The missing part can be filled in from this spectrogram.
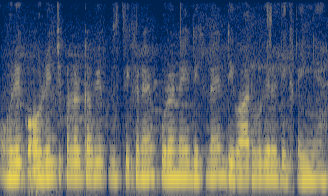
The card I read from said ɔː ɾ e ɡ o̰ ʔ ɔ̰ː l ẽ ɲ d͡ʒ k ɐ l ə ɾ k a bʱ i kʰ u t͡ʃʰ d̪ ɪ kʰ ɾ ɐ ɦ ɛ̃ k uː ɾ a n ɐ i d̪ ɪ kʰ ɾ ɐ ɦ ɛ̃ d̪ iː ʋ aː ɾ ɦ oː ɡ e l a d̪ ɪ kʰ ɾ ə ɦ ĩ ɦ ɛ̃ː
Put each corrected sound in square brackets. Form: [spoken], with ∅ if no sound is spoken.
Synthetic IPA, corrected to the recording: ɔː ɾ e [k] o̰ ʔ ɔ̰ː [ɾ] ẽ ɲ d͡ʒ k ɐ l ə ɾ k a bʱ i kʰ [ʊ] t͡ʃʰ d̪ ɪ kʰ ɾ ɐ ɦ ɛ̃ [p] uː ɾ a n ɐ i d̪ ɪ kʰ ɾ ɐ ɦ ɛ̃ d̪ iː ʋ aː ɾ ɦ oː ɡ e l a d̪ ɪ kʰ ɾ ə ɦ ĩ ɦ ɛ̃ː

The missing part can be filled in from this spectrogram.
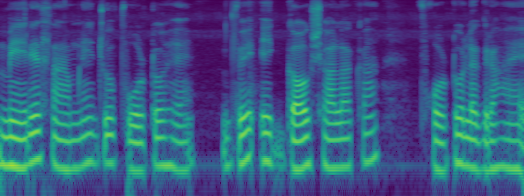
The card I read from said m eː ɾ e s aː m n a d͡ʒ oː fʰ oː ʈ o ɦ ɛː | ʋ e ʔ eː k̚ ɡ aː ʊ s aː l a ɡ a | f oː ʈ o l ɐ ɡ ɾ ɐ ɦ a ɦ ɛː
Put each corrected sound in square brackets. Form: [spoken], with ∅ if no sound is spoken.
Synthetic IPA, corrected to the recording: m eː ɾ e s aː m n [e] d͡ʒ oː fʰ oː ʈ o ɦ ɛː | ʋ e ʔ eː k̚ ɡ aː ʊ [ʃ] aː l a [k] a | f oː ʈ o l ɐ ɡ ɾ ɐ ɦ a ɦ ɛː

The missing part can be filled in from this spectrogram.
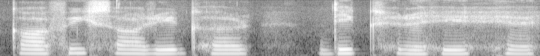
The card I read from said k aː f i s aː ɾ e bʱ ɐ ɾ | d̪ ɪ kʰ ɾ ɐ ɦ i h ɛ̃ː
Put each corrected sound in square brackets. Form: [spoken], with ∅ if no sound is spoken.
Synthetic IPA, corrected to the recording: k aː f i s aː ɾ e [ɡʱ] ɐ ɾ | d̪ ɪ kʰ ɾ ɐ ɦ [e] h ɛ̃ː

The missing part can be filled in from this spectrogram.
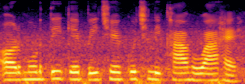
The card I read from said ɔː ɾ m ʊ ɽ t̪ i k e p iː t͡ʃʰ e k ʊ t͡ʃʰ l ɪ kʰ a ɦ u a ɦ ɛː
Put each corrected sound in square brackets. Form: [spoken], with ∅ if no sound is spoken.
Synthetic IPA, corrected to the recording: ɔː ɾ m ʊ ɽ t̪ i k e p iː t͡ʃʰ e k ʊ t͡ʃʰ l ɪ kʰ a ɦ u a ɦ ɛː

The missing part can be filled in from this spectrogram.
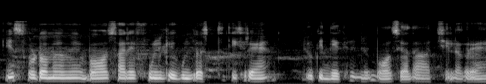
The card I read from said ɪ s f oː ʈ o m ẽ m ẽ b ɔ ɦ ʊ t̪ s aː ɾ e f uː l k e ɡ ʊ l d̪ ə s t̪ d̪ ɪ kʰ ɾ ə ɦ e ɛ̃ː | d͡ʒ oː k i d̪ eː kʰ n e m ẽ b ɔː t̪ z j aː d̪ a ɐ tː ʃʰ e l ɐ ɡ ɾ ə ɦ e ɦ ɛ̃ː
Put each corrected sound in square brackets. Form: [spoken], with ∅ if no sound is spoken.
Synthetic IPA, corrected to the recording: ɪ s f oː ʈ o m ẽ m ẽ b ɔ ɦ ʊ t̪ s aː ɾ e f uː l k e ɡ ʊ l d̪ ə s t̪ d̪ ɪ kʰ ɾ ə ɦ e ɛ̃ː | d͡ʒ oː k i d̪ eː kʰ n e m ẽ b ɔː t̪ z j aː d̪ a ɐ tː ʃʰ e l ɐ ɡ ɾ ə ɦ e ɦ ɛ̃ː

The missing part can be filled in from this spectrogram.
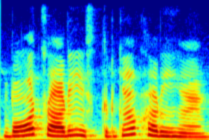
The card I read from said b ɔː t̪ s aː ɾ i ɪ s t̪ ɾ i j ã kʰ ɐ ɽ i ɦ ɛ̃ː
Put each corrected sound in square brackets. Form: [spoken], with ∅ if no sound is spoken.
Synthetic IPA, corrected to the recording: b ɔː t̪ s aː ɾ i ɪ s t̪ ɾ i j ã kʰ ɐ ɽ i ɦ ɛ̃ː

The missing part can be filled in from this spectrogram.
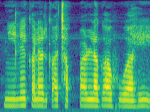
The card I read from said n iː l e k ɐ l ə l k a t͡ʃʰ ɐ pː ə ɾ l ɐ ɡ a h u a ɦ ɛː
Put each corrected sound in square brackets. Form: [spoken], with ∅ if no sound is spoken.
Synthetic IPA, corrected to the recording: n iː l e k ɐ l ə [ɾ] k a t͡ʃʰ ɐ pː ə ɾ l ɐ ɡ a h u a ɦ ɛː

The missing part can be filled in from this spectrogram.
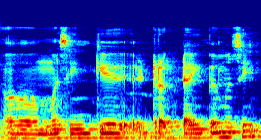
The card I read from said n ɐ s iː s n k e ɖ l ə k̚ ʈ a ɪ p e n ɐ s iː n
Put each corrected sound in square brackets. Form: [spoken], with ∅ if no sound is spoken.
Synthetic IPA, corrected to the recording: [m] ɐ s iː [∅] n k e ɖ [ɾ] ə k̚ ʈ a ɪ p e [m] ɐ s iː n

